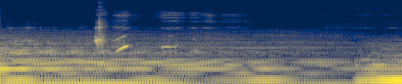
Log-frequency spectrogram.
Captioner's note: Betsy gasping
